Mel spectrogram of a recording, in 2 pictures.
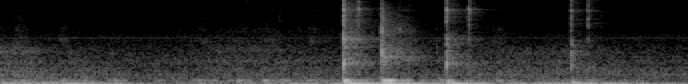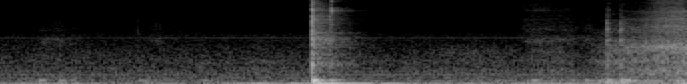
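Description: A computer mouse clicking several times at irregular intervals, crisp and close over a low steady room hum.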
